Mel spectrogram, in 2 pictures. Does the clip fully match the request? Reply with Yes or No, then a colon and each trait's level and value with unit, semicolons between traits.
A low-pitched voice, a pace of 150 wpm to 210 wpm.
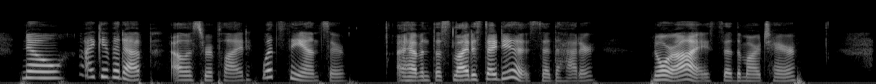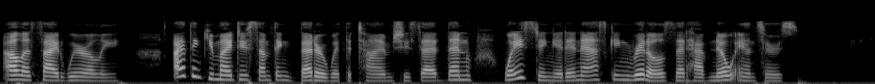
No: high, 190 Hz; average, 170 wpm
